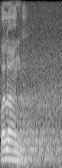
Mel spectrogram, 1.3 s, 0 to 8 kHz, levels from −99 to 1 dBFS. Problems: background sounds at intervals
